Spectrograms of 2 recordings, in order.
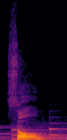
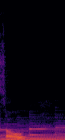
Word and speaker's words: Sowell: Sowell, pronounced S-O-U-L, Sowell, didn't publish his first book until he was 42 years old in 1972.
